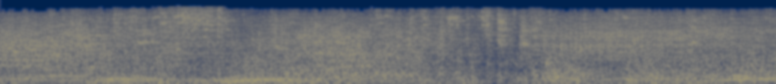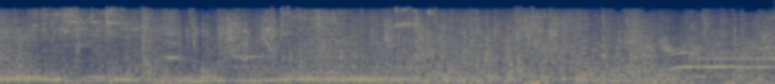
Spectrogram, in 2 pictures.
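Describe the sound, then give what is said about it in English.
Glass shatters loudly as a car smashes through, with a dense, continuous crunch of debris over a roaring engine and brief rising tire squeals toward the end. “Drive through there! Jesus Christ! Why are you rolling the window out? I know, right? You want to get glass in?”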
